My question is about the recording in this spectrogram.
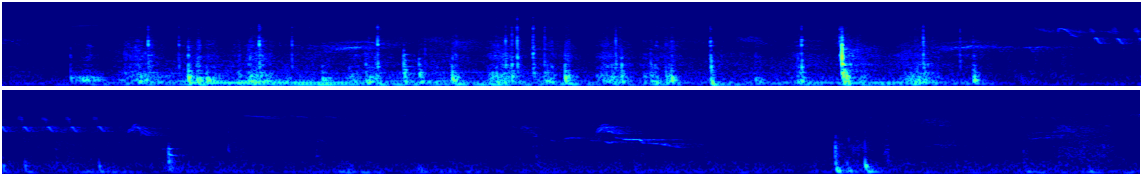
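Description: Thin rolled dough being pressed and gathered into a metal baking tray by hand: a few seconds of rustling with a quick series of knocks against the tray, the loudest about four seconds in. Afterwards birds chirp faintly in the background, with one more single knock near the end.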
